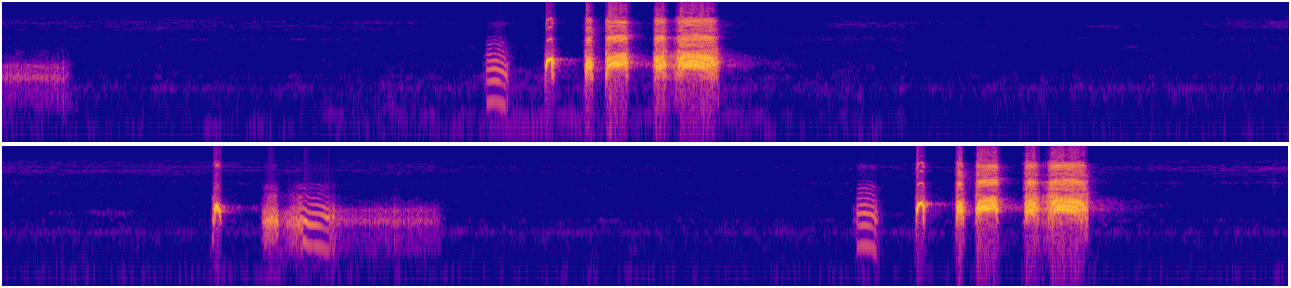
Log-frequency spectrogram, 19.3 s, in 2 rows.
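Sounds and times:
partridge calling: 0:03.6 - 0:05.6, 0:11.2 - 0:13.0, 0:16.0 - 0:17.9.

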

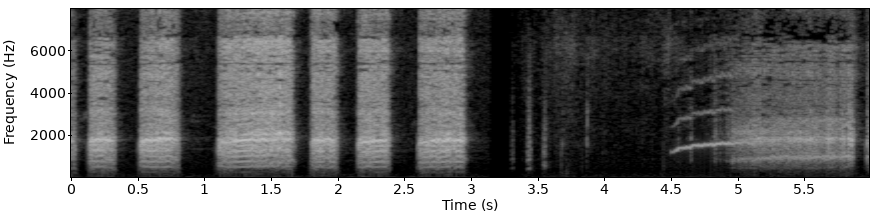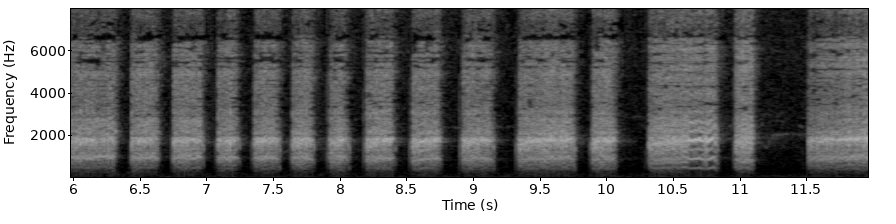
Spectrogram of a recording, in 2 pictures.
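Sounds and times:
red junglefowl calling: 0:00.0 - 0:03.6, 0:04.5 - 0:11.9.

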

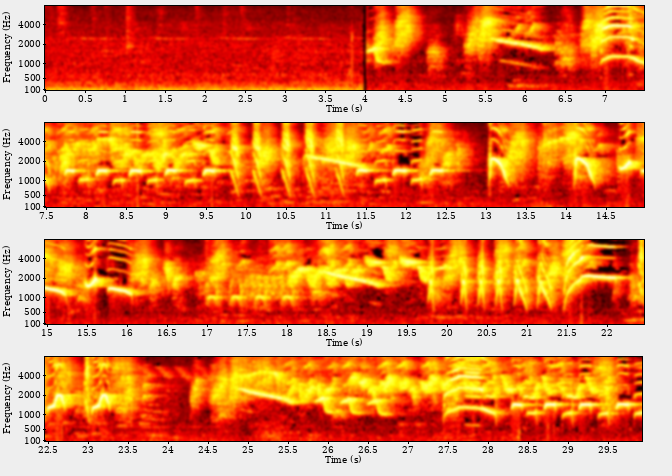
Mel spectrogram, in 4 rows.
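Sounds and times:
laughingthrush song: 0:04.0 - 0:23.7, 0:24.3 - 0:29.9.

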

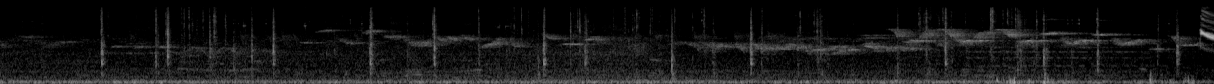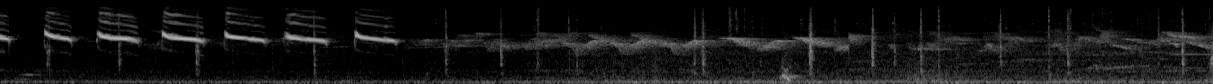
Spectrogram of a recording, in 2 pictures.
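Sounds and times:
Chinese hwamei warbling and whistling: 0:12.0 - 0:16.2.

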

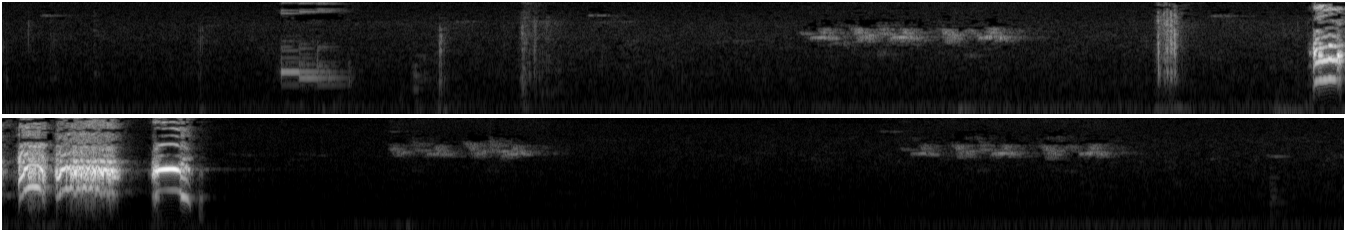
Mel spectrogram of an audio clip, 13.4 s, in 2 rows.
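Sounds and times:
red junglefowl crowing: 0:06.6 - 0:07.8.

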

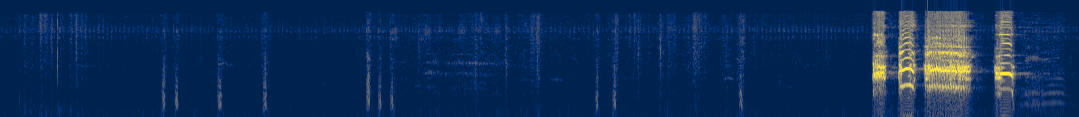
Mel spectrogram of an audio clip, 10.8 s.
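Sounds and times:
red junglefowl crowing: 0:04.2 - 0:05.7, 0:08.7 - 0:10.7.

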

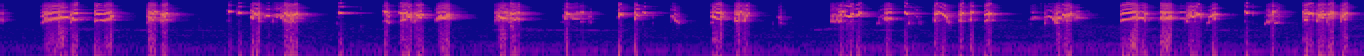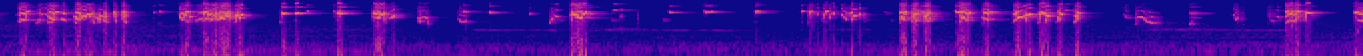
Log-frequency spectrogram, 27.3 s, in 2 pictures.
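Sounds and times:
lovebird squawking: 0:00.0 - 0:27.2.

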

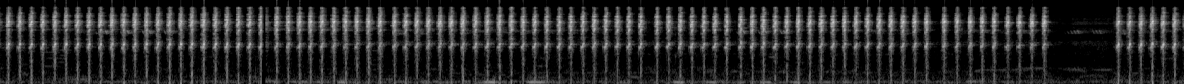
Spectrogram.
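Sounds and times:
grasshopper stridulating: 0:00.0 - 0:11.8.

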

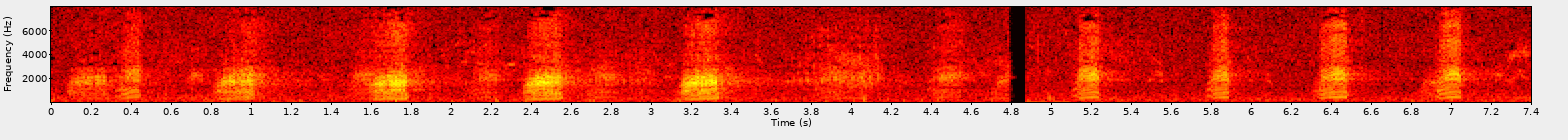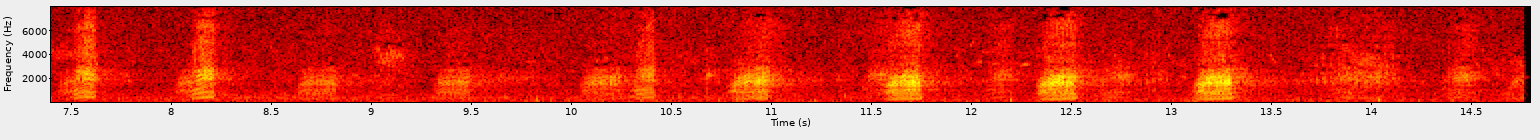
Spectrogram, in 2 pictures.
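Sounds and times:
duck quacking: 0:00.1 - 0:14.7.

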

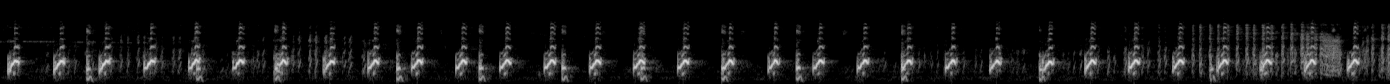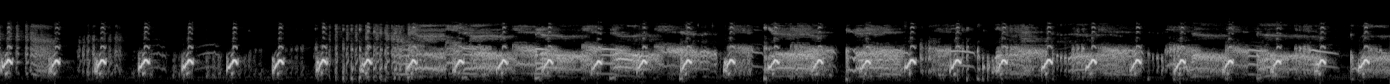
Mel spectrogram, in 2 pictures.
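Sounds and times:
white-breasted waterhen calling: 0:00.0 - 0:27.7.

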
